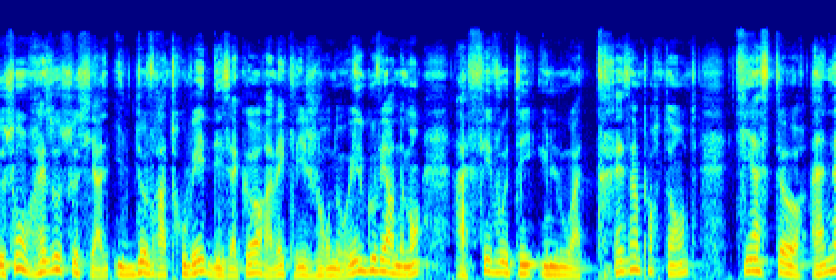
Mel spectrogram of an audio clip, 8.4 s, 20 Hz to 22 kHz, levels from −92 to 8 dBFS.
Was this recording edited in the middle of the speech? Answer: yes; 1 cut; at 1.1 s

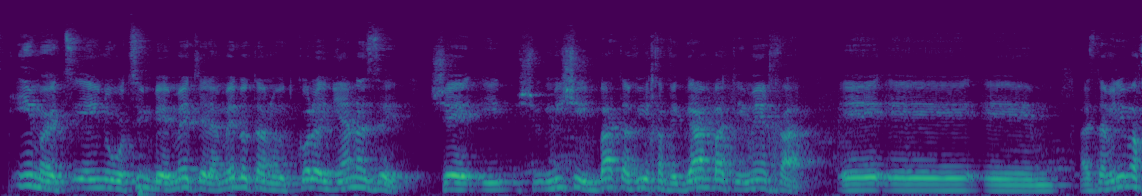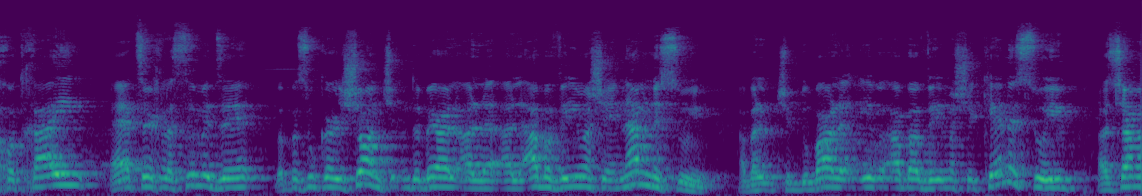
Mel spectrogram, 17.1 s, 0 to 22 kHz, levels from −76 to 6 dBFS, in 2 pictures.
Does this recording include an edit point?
yes; 1 cut; at 8.1 s

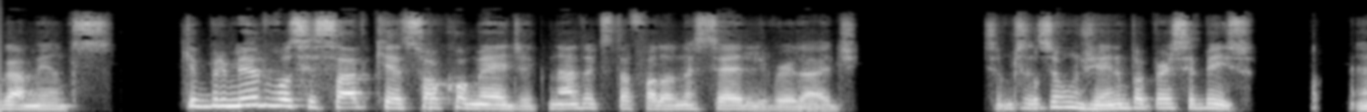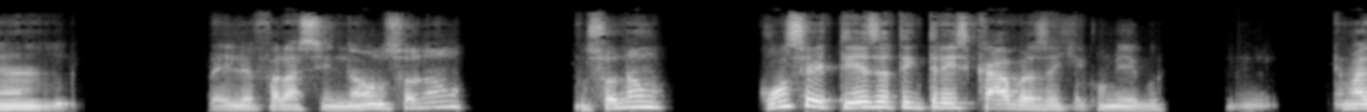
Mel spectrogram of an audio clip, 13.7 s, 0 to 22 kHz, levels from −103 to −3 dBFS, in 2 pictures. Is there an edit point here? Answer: yes; 1 cut; at 7.9 s

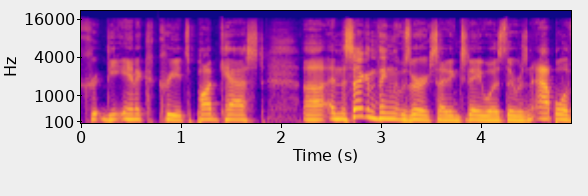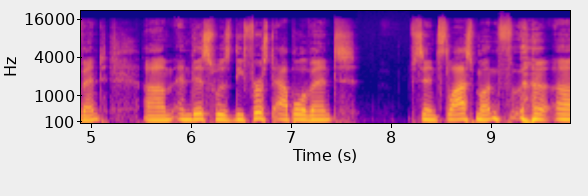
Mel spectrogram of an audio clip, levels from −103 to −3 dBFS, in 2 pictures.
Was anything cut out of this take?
no; 0 cuts

